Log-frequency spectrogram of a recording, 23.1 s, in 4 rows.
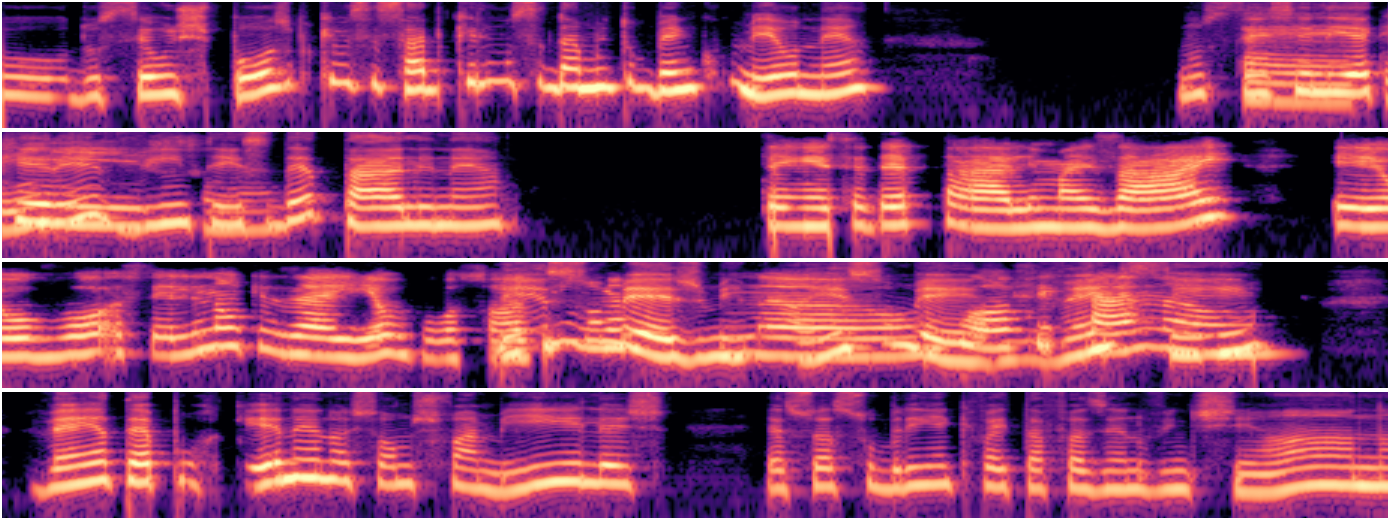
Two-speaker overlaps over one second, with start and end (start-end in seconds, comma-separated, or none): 5.2-6.9, 13.6-16.8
